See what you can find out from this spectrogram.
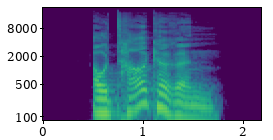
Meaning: inflection of autark: 1. strong genitive masculine/neuter singular comparative degree 2. weak/mixed genitive/dative all-gender singular comparative degree
- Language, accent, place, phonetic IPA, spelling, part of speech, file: German, Germany, Berlin, [aʊ̯ˈtaʁkəʁən], autarkeren, adjective, De-autarkeren.ogg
